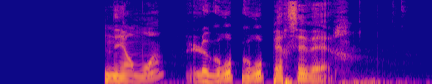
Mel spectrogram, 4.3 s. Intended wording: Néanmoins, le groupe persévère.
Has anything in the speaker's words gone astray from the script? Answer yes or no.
yes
